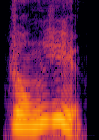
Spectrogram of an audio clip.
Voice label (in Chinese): "荣誉", Chinese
